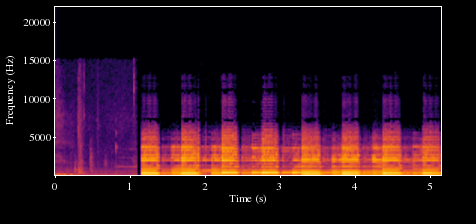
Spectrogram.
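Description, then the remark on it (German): A short, punchy music jingle kicks in after a brief quiet moment, with loud distorted guitar-like chords hitting in a steady rhythm for a few seconds, with no voices. “Darüber wollen wir gleich reden, aber bevor wir anfangen, hören wir ein wenig Musik.”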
